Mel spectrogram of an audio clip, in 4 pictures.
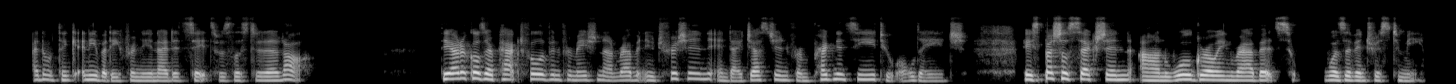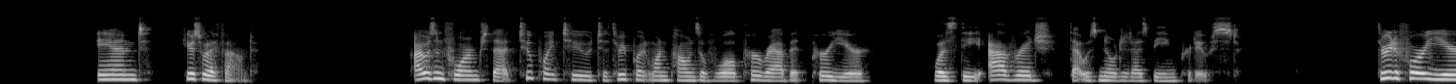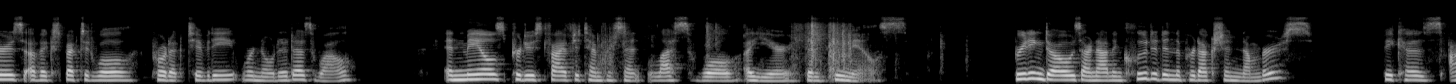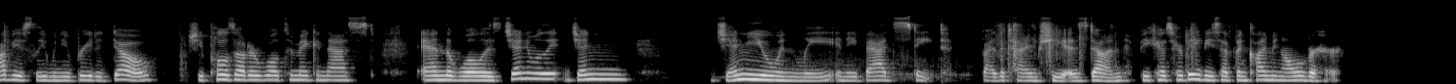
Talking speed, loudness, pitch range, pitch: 150 wpm, -19 LUFS, 185-225 Hz, 200 Hz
